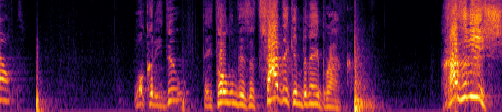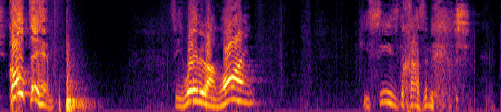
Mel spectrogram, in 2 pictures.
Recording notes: Shiur recorded in Yeshivas Ohr Reuven, Monsey NY.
